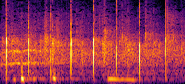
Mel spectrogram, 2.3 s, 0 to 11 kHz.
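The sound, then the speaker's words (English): Scattered applause from a church audience at the end of November 2020, clapping that 2020 is one month from being over: a handful of sharp, distinct claps landing in a loose, fairly steady rhythm, with a faint low murmur underneath. “And how many of us would just give a round of applause to know that 2020 is only 1 month away from being over?”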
